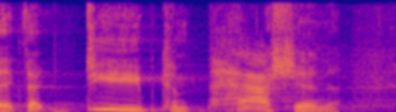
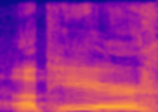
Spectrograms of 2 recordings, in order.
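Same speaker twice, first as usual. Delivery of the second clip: calling back; 6 semitones higher, 9 dB louder than usual. Retold or imitated. Dad calls back to daughter.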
